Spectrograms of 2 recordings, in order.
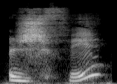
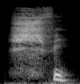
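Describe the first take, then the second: First: The je begins with a voiced buzzing zh sound. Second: The je begins with a voiceless hissing sh sound. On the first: The speaker calls it wrong. "I actually tried to pronounce it like je fais, but it is very hard" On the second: The speaker calls it right. "Now it is more of a whistle"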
